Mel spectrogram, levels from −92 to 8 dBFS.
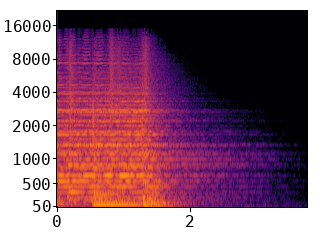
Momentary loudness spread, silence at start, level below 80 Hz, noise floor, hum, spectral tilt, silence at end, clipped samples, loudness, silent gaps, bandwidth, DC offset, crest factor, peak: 19 LU; 0 s; -34 dBFS; -69 dBFS; none; -4.5 dB/octave; 1.65 s; under 0.1%; -17 LUFS; none; 15 kHz; under 0.1%; 14 dB; -6 dBFS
